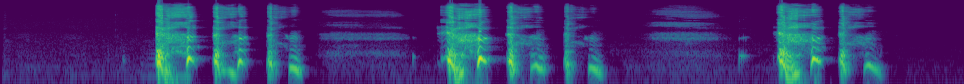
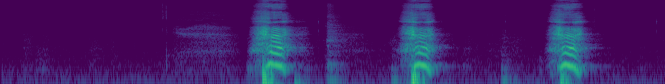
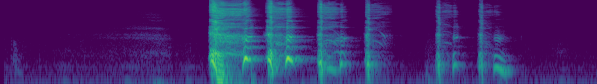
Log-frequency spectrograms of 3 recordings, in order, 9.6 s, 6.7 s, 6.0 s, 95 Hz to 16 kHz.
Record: {
  "three_cough_length": "9.6 s",
  "three_cough_amplitude": 32768,
  "three_cough_signal_mean_std_ratio": 0.3,
  "exhalation_length": "6.7 s",
  "exhalation_amplitude": 6569,
  "exhalation_signal_mean_std_ratio": 0.3,
  "cough_length": "6.0 s",
  "cough_amplitude": 17555,
  "cough_signal_mean_std_ratio": 0.28,
  "survey_phase": "beta (2021-08-13 to 2022-03-07)",
  "age": "45-64",
  "gender": "Female",
  "wearing_mask": "No",
  "symptom_abdominal_pain": true,
  "symptom_fatigue": true,
  "smoker_status": "Never smoked",
  "respiratory_condition_asthma": false,
  "respiratory_condition_other": false,
  "recruitment_source": "REACT",
  "submission_delay": "1 day",
  "covid_test_result": "Negative",
  "covid_test_method": "RT-qPCR"
}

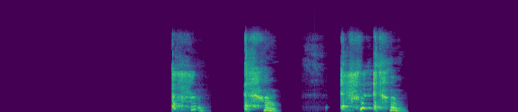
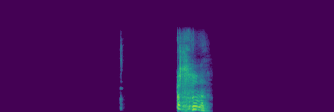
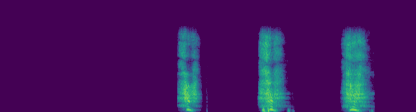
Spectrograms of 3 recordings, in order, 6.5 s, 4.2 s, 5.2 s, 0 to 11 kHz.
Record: {
  "three_cough_length": "6.5 s",
  "three_cough_amplitude": 29593,
  "three_cough_signal_mean_std_ratio": 0.35,
  "cough_length": "4.2 s",
  "cough_amplitude": 27739,
  "cough_signal_mean_std_ratio": 0.2,
  "exhalation_length": "5.2 s",
  "exhalation_amplitude": 27578,
  "exhalation_signal_mean_std_ratio": 0.28,
  "survey_phase": "beta (2021-08-13 to 2022-03-07)",
  "age": "18-44",
  "gender": "Female",
  "wearing_mask": "No",
  "symptom_cough_any": true,
  "symptom_shortness_of_breath": true,
  "symptom_fatigue": true,
  "symptom_fever_high_temperature": true,
  "symptom_headache": true,
  "symptom_onset": "3 days",
  "smoker_status": "Ex-smoker",
  "respiratory_condition_asthma": false,
  "respiratory_condition_other": false,
  "recruitment_source": "Test and Trace",
  "submission_delay": "1 day",
  "covid_test_result": "Positive",
  "covid_test_method": "RT-qPCR"
}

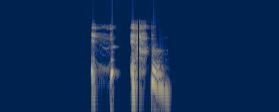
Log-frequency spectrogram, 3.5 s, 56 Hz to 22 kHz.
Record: {
  "cough_length": "3.5 s",
  "cough_amplitude": 28846,
  "cough_signal_mean_std_ratio": 0.24,
  "survey_phase": "beta (2021-08-13 to 2022-03-07)",
  "age": "45-64",
  "gender": "Female",
  "wearing_mask": "No",
  "symptom_cough_any": true,
  "symptom_runny_or_blocked_nose": true,
  "symptom_shortness_of_breath": true,
  "symptom_sore_throat": true,
  "symptom_fatigue": true,
  "symptom_fever_high_temperature": true,
  "symptom_headache": true,
  "symptom_change_to_sense_of_smell_or_taste": true,
  "symptom_onset": "3 days",
  "smoker_status": "Never smoked",
  "respiratory_condition_asthma": false,
  "respiratory_condition_other": false,
  "recruitment_source": "Test and Trace",
  "submission_delay": "1 day",
  "covid_test_result": "Positive",
  "covid_test_method": "RT-qPCR",
  "covid_ct_value": 15.1,
  "covid_ct_gene": "ORF1ab gene",
  "covid_ct_mean": 15.3,
  "covid_viral_load": "9800000 copies/ml",
  "covid_viral_load_category": "High viral load (>1M copies/ml)"
}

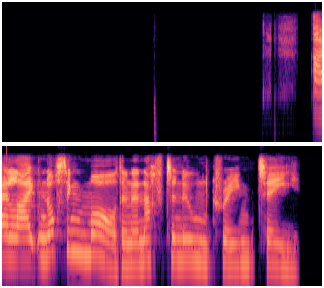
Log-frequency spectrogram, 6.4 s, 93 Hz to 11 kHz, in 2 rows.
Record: {
  "exhalation_length": "6.4 s",
  "exhalation_amplitude": 32768,
  "exhalation_signal_mean_std_ratio": 0.56,
  "survey_phase": "beta (2021-08-13 to 2022-03-07)",
  "age": "45-64",
  "gender": "Female",
  "wearing_mask": "No",
  "symptom_none": true,
  "smoker_status": "Never smoked",
  "respiratory_condition_asthma": true,
  "respiratory_condition_other": false,
  "recruitment_source": "REACT",
  "submission_delay": "1 day",
  "covid_test_result": "Negative",
  "covid_test_method": "RT-qPCR"
}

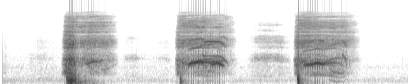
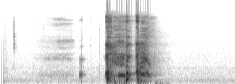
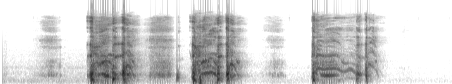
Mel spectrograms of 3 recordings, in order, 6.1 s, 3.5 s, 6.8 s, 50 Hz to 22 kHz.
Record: {
  "exhalation_length": "6.1 s",
  "exhalation_amplitude": 25175,
  "exhalation_signal_mean_std_ratio": 0.41,
  "cough_length": "3.5 s",
  "cough_amplitude": 32768,
  "cough_signal_mean_std_ratio": 0.29,
  "three_cough_length": "6.8 s",
  "three_cough_amplitude": 32768,
  "three_cough_signal_mean_std_ratio": 0.35,
  "survey_phase": "beta (2021-08-13 to 2022-03-07)",
  "age": "18-44",
  "gender": "Male",
  "wearing_mask": "No",
  "symptom_none": true,
  "smoker_status": "Current smoker (e-cigarettes or vapes only)",
  "respiratory_condition_asthma": false,
  "respiratory_condition_other": false,
  "recruitment_source": "REACT",
  "submission_delay": "2 days",
  "covid_test_result": "Negative",
  "covid_test_method": "RT-qPCR",
  "influenza_a_test_result": "Negative",
  "influenza_b_test_result": "Negative"
}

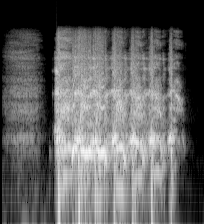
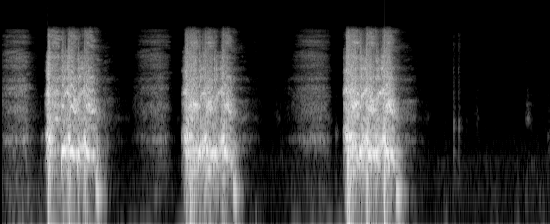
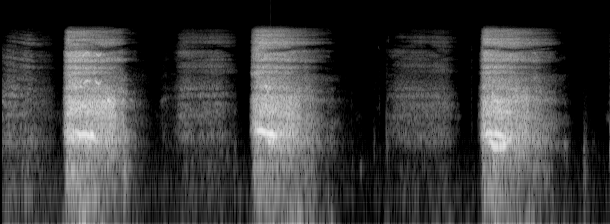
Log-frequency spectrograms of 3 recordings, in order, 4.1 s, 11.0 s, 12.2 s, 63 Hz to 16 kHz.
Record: {
  "cough_length": "4.1 s",
  "cough_amplitude": 32768,
  "cough_signal_mean_std_ratio": 0.76,
  "three_cough_length": "11.0 s",
  "three_cough_amplitude": 32768,
  "three_cough_signal_mean_std_ratio": 0.48,
  "exhalation_length": "12.2 s",
  "exhalation_amplitude": 32766,
  "exhalation_signal_mean_std_ratio": 0.41,
  "survey_phase": "beta (2021-08-13 to 2022-03-07)",
  "age": "18-44",
  "gender": "Male",
  "wearing_mask": "No",
  "symptom_cough_any": true,
  "symptom_runny_or_blocked_nose": true,
  "symptom_shortness_of_breath": true,
  "symptom_sore_throat": true,
  "symptom_diarrhoea": true,
  "symptom_headache": true,
  "symptom_loss_of_taste": true,
  "smoker_status": "Ex-smoker",
  "respiratory_condition_asthma": false,
  "respiratory_condition_other": false,
  "recruitment_source": "Test and Trace",
  "submission_delay": "2 days",
  "covid_test_result": "Positive",
  "covid_test_method": "RT-qPCR",
  "covid_ct_value": 15.8,
  "covid_ct_gene": "N gene",
  "covid_ct_mean": 16.1,
  "covid_viral_load": "5200000 copies/ml",
  "covid_viral_load_category": "High viral load (>1M copies/ml)"
}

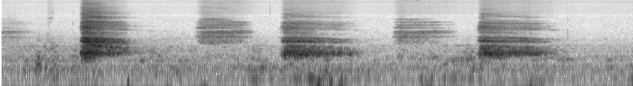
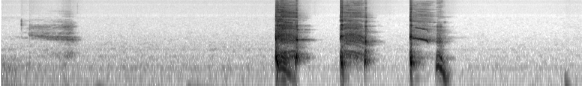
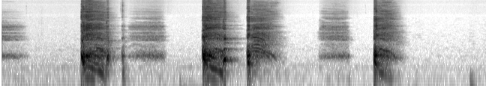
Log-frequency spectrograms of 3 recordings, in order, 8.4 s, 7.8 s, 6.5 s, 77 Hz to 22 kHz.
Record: {
  "exhalation_length": "8.4 s",
  "exhalation_amplitude": 17596,
  "exhalation_signal_mean_std_ratio": 0.46,
  "cough_length": "7.8 s",
  "cough_amplitude": 32768,
  "cough_signal_mean_std_ratio": 0.26,
  "three_cough_length": "6.5 s",
  "three_cough_amplitude": 32768,
  "three_cough_signal_mean_std_ratio": 0.32,
  "survey_phase": "beta (2021-08-13 to 2022-03-07)",
  "age": "65+",
  "gender": "Female",
  "wearing_mask": "No",
  "symptom_cough_any": true,
  "symptom_runny_or_blocked_nose": true,
  "symptom_onset": "12 days",
  "smoker_status": "Ex-smoker",
  "respiratory_condition_asthma": true,
  "respiratory_condition_other": false,
  "recruitment_source": "REACT",
  "submission_delay": "1 day",
  "covid_test_result": "Negative",
  "covid_test_method": "RT-qPCR",
  "influenza_a_test_result": "Negative",
  "influenza_b_test_result": "Negative"
}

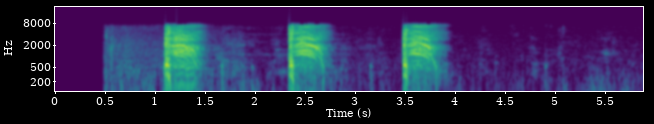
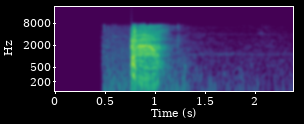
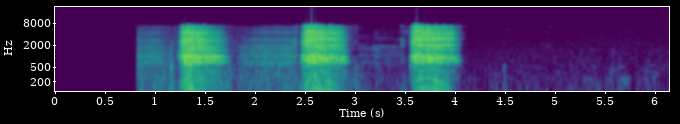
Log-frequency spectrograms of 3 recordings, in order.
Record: {
  "three_cough_length": "5.9 s",
  "three_cough_amplitude": 32768,
  "three_cough_signal_mean_std_ratio": 0.33,
  "cough_length": "2.4 s",
  "cough_amplitude": 32768,
  "cough_signal_mean_std_ratio": 0.28,
  "exhalation_length": "6.1 s",
  "exhalation_amplitude": 32768,
  "exhalation_signal_mean_std_ratio": 0.37,
  "survey_phase": "beta (2021-08-13 to 2022-03-07)",
  "age": "45-64",
  "gender": "Female",
  "wearing_mask": "No",
  "symptom_none": true,
  "smoker_status": "Ex-smoker",
  "respiratory_condition_asthma": false,
  "respiratory_condition_other": false,
  "recruitment_source": "REACT",
  "submission_delay": "2 days",
  "covid_test_result": "Negative",
  "covid_test_method": "RT-qPCR",
  "influenza_a_test_result": "Negative",
  "influenza_b_test_result": "Negative"
}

